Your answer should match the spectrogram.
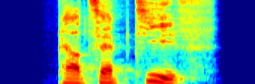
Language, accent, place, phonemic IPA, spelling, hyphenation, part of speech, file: German, Germany, Berlin, /pɛʁt͡sɛpˈtiːf/, perzeptiv, per‧zep‧tiv, adjective, De-perzeptiv.ogg
- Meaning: perceptive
